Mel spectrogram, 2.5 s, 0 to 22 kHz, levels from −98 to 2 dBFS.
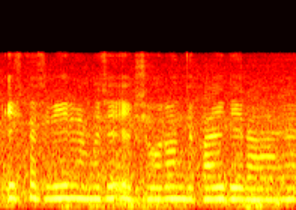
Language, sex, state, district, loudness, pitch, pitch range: Hindi, female, Chandigarh, Chandigarh, -16 LUFS, 220 Hz, 215-230 Hz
